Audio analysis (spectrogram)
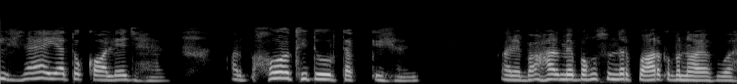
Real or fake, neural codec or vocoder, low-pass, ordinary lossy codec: fake; codec, 16 kHz, 4 kbps, X-Codec, WavLM features, trained on Multilingual LibriSpeech; 7.2 kHz; MP3, 24 kbps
